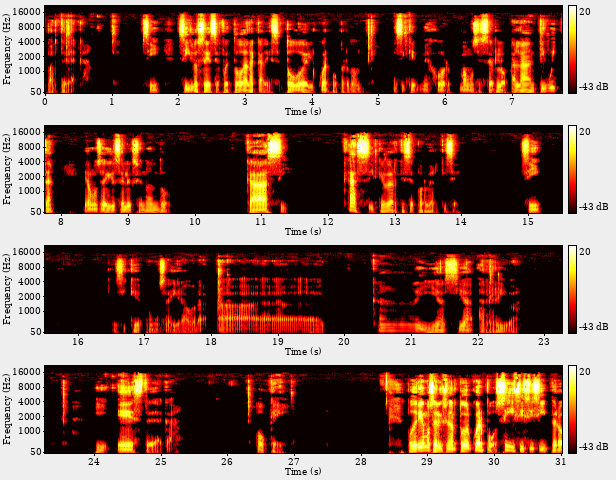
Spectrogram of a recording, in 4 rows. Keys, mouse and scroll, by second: 0.4 middle click, 1.6 alt+shift+right click, 2.1-2.5 alt+shift+scroll down 3, 2.6-4.8 right drag, 5.3 right click, 6.1 alt+shift+right click, 6.4 alt+shift+scroll up 1, 6.9 middle click, 8.3 c, 8.7-9.1 scroll up 1, 9.1-11.2 middle drag, 11.4-13.6 drag, 13.6 Escape, 13.8-17.7 middle drag, 19.0 c, 20.9-23.1 drag, 23.1 Escape, 23.3-24.4 middle drag, 25.0 shift+right click, 25.5 shift+scroll down 2, 25.8 click, 26.7-27.0 scroll up 1, 27.5 shift+click, 28.3-31.0 middle drag.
